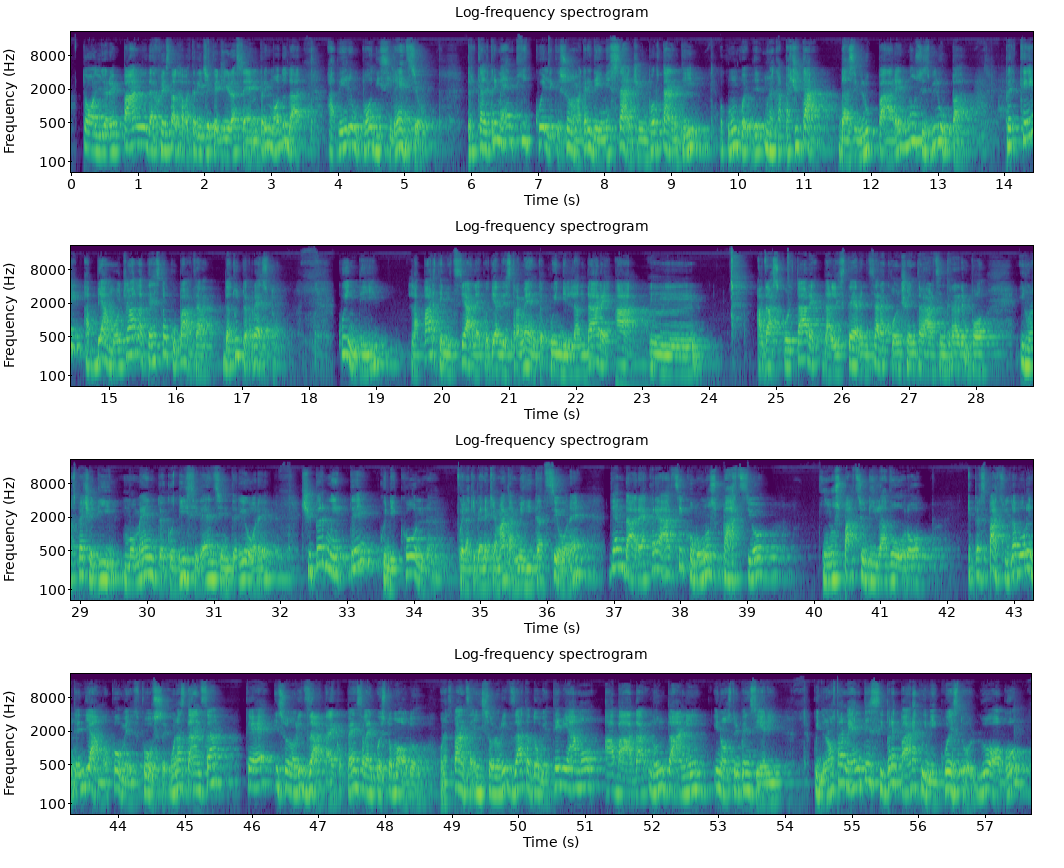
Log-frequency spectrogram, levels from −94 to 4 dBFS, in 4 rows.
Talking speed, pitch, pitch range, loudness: 135 wpm, 170 Hz, 135-195 Hz, -23 LUFS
